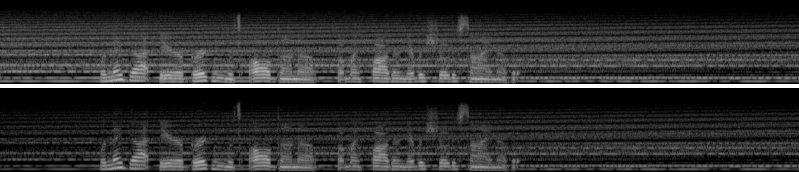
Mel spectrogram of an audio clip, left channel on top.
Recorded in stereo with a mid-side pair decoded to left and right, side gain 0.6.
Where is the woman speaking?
25° left.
